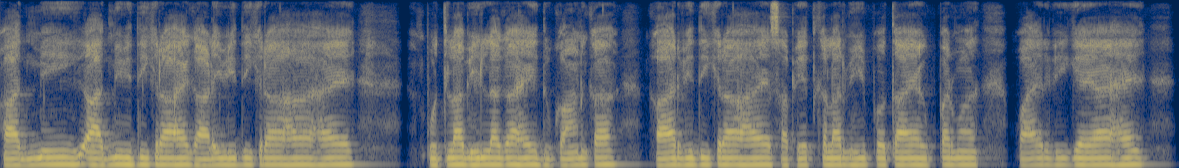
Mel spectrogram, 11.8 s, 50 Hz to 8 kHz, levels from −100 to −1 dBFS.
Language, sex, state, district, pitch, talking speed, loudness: Hindi, male, Chhattisgarh, Korba, 115 Hz, 170 wpm, -25 LUFS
